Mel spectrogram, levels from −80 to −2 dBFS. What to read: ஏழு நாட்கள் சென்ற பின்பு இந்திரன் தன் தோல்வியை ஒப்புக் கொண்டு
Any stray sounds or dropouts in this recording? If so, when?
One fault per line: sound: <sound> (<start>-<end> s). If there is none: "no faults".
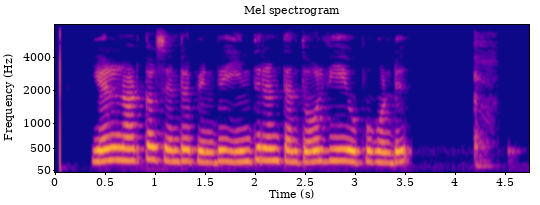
sound: cough (4.2-4.5 s)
